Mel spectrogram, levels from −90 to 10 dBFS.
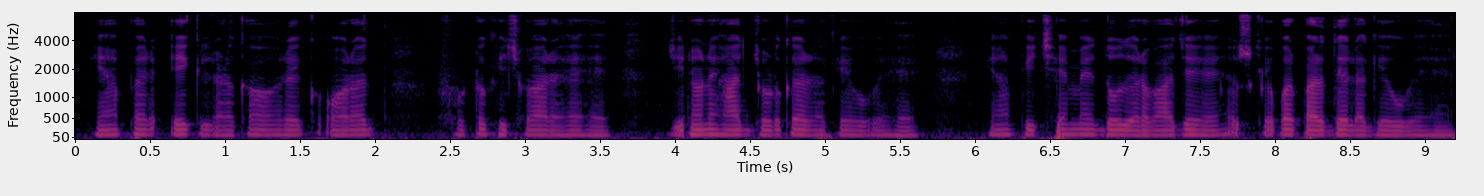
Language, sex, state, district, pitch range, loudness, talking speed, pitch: Hindi, male, Bihar, Jahanabad, 110-115 Hz, -51 LUFS, 210 wpm, 115 Hz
